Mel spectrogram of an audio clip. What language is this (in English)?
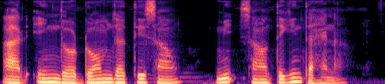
Santali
